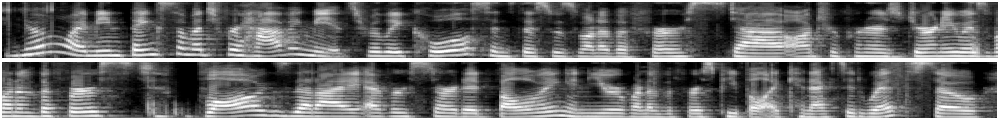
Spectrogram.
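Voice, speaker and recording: A woman's voice: mid-range voice, fairly even intonation, moderate pace, hardly any pauses, fairly bright tone. A woman from Canada, a blogger guest on a podcast, giving upbeat, earnest advice with frequent "like"s. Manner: upbeat, earnest, uses "like" often. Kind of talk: conversational advice.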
